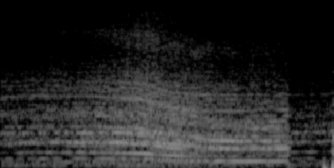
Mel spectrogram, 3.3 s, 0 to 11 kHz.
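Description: Several stock cars race at Bristol in NASCAR Racing 2003, their engines droning and shifting in pitch as they run close together, loud and steady before dropping away near the end.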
